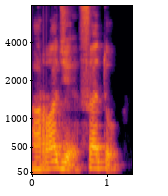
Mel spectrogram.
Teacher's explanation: রজ জিম শক্ত হবে, জিমে কলকলা হবে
